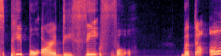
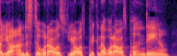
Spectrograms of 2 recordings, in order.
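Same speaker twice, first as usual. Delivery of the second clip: ordinary delivery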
